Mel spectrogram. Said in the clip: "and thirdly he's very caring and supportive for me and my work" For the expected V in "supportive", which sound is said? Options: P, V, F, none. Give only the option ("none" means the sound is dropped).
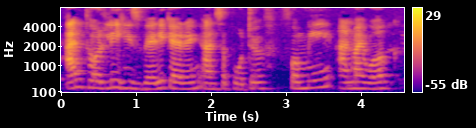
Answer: V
